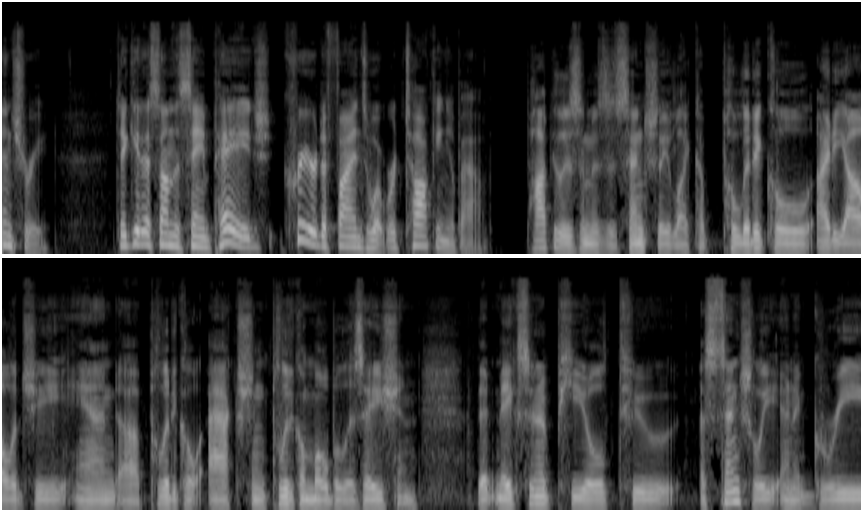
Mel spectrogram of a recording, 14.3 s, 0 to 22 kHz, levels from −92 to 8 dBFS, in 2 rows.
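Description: Nothing in this speech recording stands out as a technical fault; it runs along without any glitch, dropout or hiccup worth flagging.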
